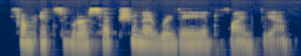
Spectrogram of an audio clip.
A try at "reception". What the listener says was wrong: Instead of it's, okay, and rolling the R, it's reception. From its reception every day.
